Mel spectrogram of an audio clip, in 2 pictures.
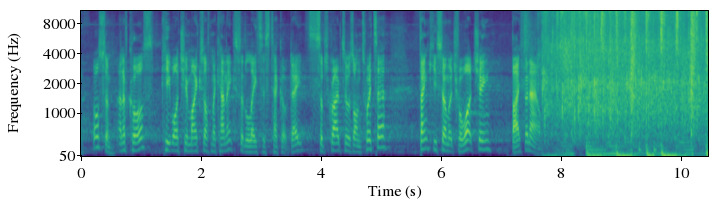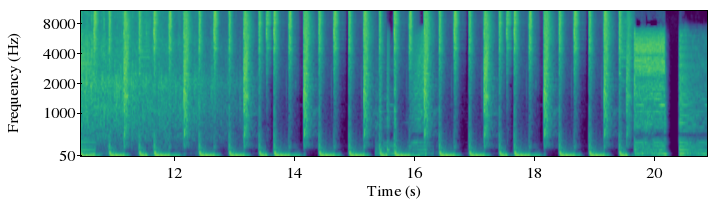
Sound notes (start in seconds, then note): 7.5 audience applauding; 7.8 upbeat music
